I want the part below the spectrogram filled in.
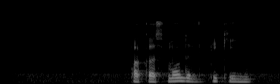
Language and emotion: Russian, neutral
